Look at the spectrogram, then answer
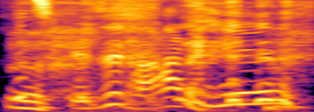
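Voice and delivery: high, slow gnome with laughter behind it. Pretend. Toy gnome asks about the room, high slow put-on voice. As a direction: pipe it up slowly as the gnome.

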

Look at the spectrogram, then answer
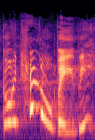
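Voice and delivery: put-on sing-song high voice for a baby; high-pitched baby talk. Grown-up greeting a little baby, high-pitched. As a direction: coo it up high, as to an infant. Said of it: "in a high-pitched voice".

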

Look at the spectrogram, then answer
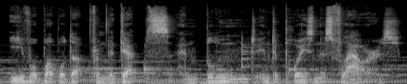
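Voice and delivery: ordinary talk, nothing marked

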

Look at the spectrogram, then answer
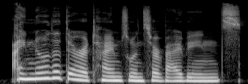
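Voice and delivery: usual speaking voice

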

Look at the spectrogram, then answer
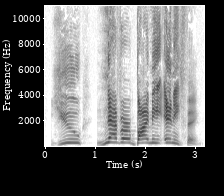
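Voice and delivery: high, loud, drawn-out mock whine; emotional kid's outburst. Son refused a Switch game by dad, mock emotional outburst. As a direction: imitate a child's aggrieved protest, stretched out. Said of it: "always use the language of never and always when they're emotional".

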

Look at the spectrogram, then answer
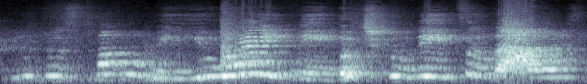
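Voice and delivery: high, loud, teasing disbelief at her son; mock exasperation. Mother teasing her son who wants two dollars, high mock exasperation. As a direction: needle him like an indignant mom.

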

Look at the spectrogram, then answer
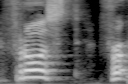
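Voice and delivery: Frost said high and loud with a Russian accent. Shown as a demonstration. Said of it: "I said frost, like I'm reading the Russian".

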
